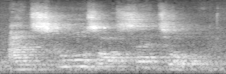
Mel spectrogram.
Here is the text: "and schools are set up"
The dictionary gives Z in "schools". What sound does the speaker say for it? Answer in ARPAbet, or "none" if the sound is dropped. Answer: Z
